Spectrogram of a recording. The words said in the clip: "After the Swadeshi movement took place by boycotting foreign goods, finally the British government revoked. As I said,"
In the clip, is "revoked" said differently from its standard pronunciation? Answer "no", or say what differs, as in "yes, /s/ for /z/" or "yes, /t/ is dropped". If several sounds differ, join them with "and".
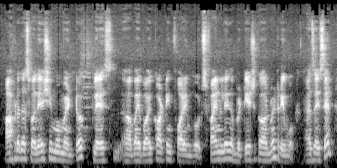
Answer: no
